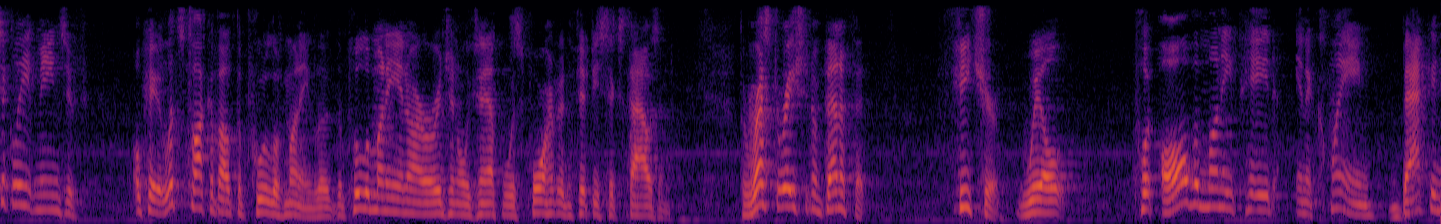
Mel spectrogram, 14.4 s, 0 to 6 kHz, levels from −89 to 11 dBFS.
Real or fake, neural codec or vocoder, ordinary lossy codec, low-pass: real; none; AAC, 24 kbps; 5.4 kHz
